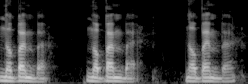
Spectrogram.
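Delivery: "November" echoed with a dropped, drawn-in ending; mock-accented "November", said as a short echo; mimicked accent. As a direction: repeat "November" mimicking her put-on accent. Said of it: "otro acento de Kamala".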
